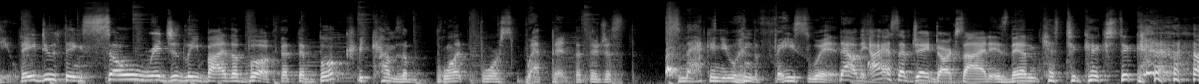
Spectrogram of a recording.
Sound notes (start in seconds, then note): 6.6 arm whooshing; 10.2 laughs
